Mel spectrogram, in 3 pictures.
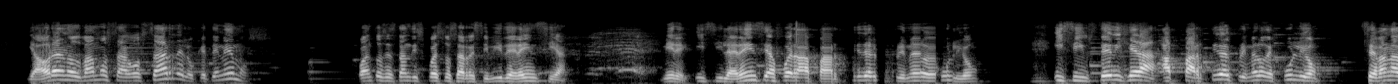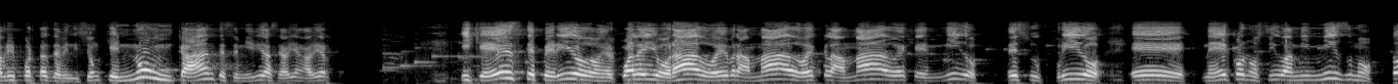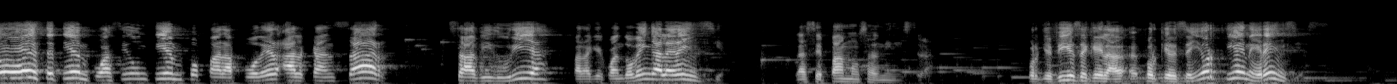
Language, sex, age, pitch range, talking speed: Spanish, male, 40-59, 160-255 Hz, 150 wpm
